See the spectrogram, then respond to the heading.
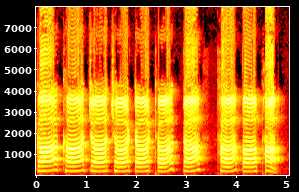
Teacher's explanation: जिन ध्वनियों के उच्चारण में स्वर तंत्रियों में गूंज उत्पन्न नहीं होती उन्हें अघोष कहते हैं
